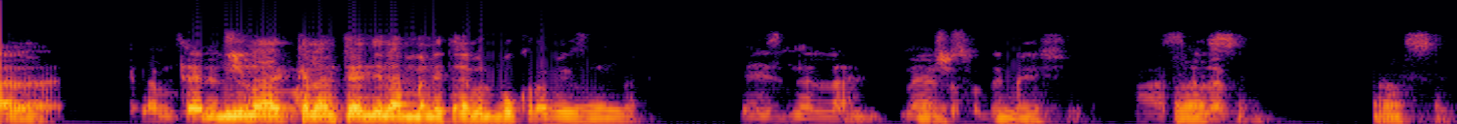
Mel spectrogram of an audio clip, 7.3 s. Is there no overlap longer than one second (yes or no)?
yes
